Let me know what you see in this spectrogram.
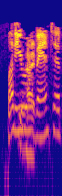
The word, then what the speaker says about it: Thiruvananthapuram: T-H-I-R-U-V-A-N-A-N-T-H-A-P-U-R-A-M. – Wait, no, you're going too fast. T-I-R-U-V-A-N. – T-H-I-R. – Here. – U-V-A-N.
